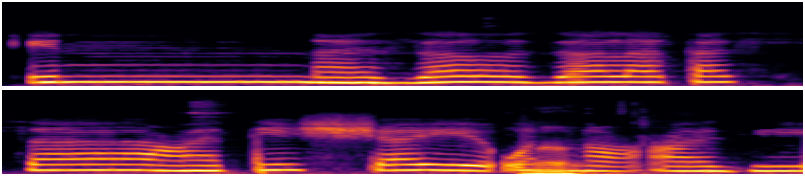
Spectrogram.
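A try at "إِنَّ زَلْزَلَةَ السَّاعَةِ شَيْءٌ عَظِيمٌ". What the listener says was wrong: T-nya jangan disambung sama shin. Inna zalzalatas sa'ati syai'un azim.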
